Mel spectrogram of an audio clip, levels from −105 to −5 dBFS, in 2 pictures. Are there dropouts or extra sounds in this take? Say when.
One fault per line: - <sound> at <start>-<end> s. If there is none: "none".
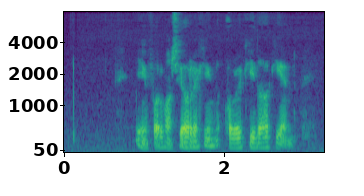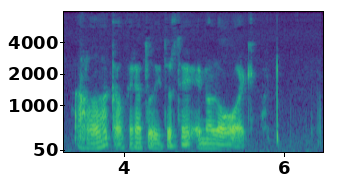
none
